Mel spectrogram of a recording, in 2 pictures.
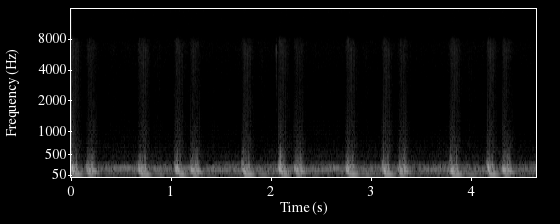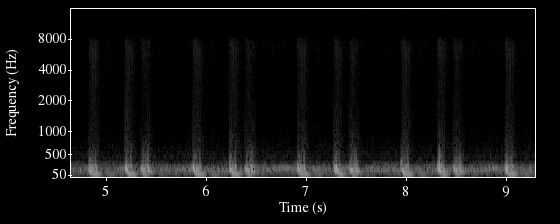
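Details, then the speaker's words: Steady low heartbeat near 60 a minute with an extra soft early-diastolic thud: a right-sided third heart sound (S3 ventricular gallop), heard along the left sternal border, louder with inspiration, associated with right ventricular failure. "habitualmente aumentan con la inspiración y a veces se les oye en corazones normales pero se les ausculta más frecuentemente en la insuficiencia del ventrículo derecho escuché otra vez un tercer ruido cardíaco"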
